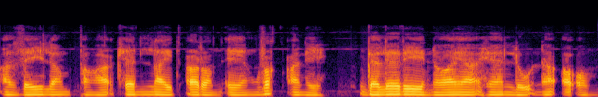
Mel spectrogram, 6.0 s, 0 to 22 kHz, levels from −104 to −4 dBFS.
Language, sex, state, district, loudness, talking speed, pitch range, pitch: Mizo, male, Mizoram, Aizawl, -18 LUFS, 190 wpm, 100-110 Hz, 105 Hz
